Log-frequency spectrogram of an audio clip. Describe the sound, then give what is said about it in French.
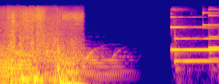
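A phone message notification chime: a bright, clear tonal ding that sounds after a brief moment of silence and rings steadily to the end, following a louder burst of noise that fades out. “Hey, t'en reçois des messages, toi?”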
